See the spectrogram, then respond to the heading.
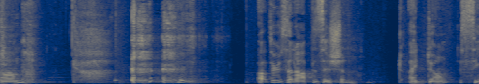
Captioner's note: coughing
